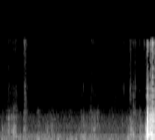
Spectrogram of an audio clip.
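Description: Low, faint handling noise with a few small ticks, then one sharp clack near the end as the slicer's metal blade cover or parts are handled.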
